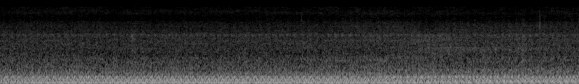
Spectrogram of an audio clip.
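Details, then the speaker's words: Like-new Maytag Bravos HE top-load washer, heavy-duty cycle with warm water and super heavy load, high-speed spin: smooth steady low hum, no knocking or thumping; stable, not jumping around, normal spin. "sounds great it's nice and stable it's not jumping around or anything like that"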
